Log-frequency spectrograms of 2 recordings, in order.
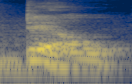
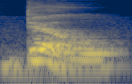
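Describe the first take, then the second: First: The final L sounds like W. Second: The same.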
